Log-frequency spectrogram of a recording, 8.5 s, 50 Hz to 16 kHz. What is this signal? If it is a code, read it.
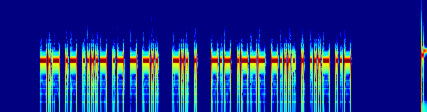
Morse code, heard as a keyed tone, about 28 wpm, 700 Hz. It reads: KA4ATD DE KJ6EVU
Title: USA Callsign DE Callsign - 6 Characters - 28wpm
